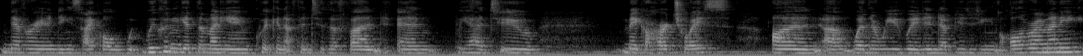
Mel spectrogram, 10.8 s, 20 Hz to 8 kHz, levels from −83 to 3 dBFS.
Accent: American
